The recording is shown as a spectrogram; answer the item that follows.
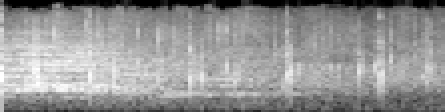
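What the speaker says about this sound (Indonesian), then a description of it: "Boleh hadirin untuk memberikan tepuk tangan yang paling meriah untuk kedua pasangan calon" Audience at an Indonesian presidential debate applauding the presidential and vice-presidential candidate pairs, a loud, dense burst of clapping from a large hall crowd that tapers slightly over its short span.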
